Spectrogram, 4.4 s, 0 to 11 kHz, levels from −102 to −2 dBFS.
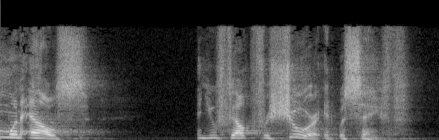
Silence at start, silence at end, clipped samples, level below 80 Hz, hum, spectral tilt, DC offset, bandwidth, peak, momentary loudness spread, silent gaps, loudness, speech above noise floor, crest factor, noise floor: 0 s; 0.35 s; under 0.1%; -74 dBFS; none; -2 dB/octave; under 0.1%; 9.4 kHz; -8 dBFS; 17 LU; none; -25 LUFS; 51 dB; 20 dB; -78 dBFS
